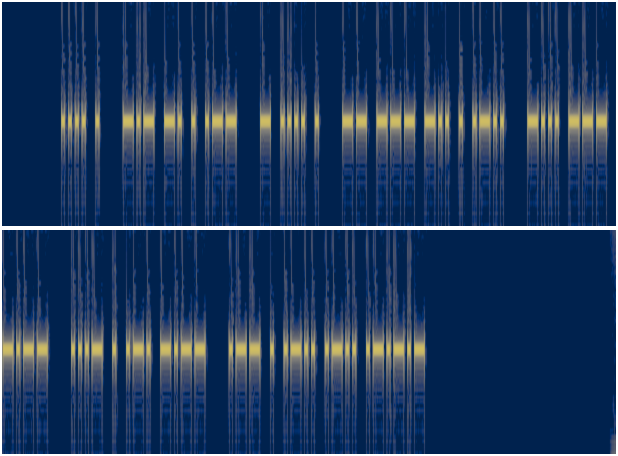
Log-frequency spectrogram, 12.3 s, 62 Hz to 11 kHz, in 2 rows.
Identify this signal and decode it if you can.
Morse code, heard as a keyed tone, about 34 wpm, 700 Hz. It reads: HE KNEW THE MODEL BOY VERY WELL.
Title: Sentences from Top 1000 Words - Review Part 5 - 35wpm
